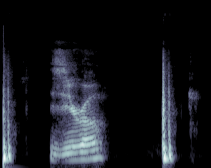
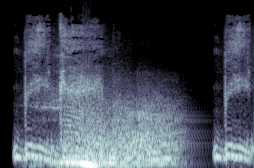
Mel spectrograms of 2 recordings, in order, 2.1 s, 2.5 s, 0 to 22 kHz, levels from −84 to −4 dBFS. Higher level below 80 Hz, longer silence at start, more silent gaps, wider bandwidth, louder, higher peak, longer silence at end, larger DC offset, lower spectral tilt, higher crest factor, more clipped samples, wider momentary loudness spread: second, -52 dBFS vs -16 dBFS; about the same, 0 s vs 0.1 s; neither; second, 7.8 kHz vs 15.5 kHz; second, -22 LUFS vs -14 LUFS; about the same, -2 dBFS vs 0 dBFS; first, 0.4 s vs 0 s; neither; about the same, -7 dB/octave vs -6 dB/octave; first, 20 dB vs 14 dB; second, under 0.1% vs 0.4%; about the same, 14 LU vs 13 LU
